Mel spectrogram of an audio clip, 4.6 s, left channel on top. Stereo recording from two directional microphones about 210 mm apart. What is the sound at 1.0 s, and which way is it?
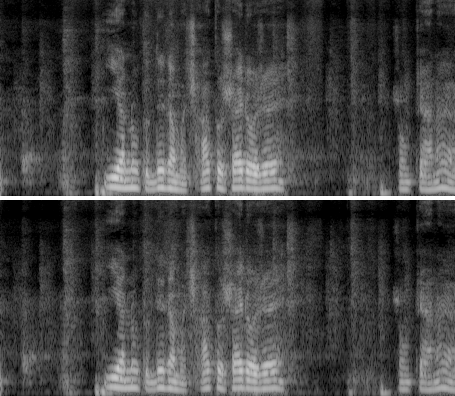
Speech, 10° left (ahead or behind).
